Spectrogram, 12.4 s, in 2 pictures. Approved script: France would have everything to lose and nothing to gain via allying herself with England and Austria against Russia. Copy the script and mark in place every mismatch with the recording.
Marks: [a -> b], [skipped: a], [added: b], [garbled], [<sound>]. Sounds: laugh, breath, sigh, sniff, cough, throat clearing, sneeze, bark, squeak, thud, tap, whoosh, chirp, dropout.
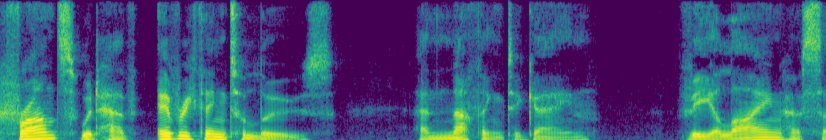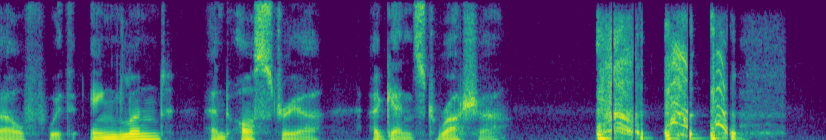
France would have everything to lose and nothing to gain via allying herself with England and Austria against Russia. [cough]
